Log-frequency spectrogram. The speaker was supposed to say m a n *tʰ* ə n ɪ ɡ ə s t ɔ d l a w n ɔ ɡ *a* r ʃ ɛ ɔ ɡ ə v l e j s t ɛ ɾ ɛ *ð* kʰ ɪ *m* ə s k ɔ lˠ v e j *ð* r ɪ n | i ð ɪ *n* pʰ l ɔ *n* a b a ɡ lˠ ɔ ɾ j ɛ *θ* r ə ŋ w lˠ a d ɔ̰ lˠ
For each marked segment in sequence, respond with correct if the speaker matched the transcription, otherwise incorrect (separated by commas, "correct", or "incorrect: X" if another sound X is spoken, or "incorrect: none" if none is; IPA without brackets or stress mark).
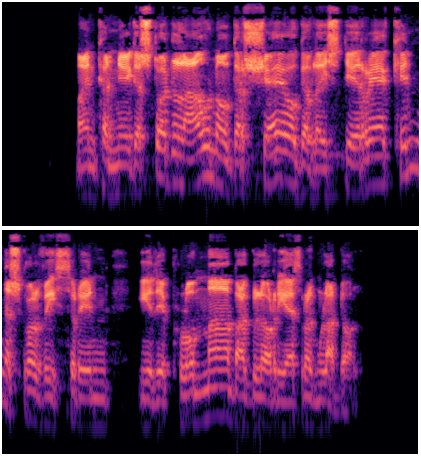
incorrect: kʰ, incorrect: ə, incorrect: none, incorrect: n, incorrect: θ, incorrect: none, incorrect: m, correct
